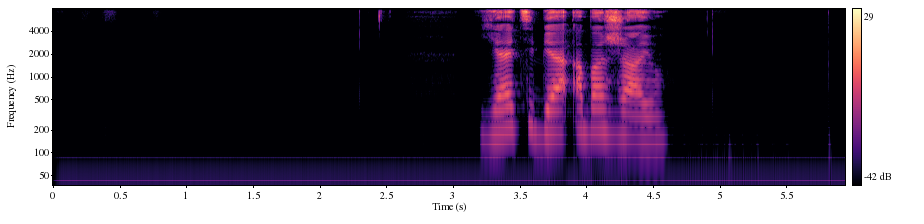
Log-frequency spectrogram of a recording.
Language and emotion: Russian, angry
